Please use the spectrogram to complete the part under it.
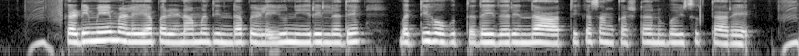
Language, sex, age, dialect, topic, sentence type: Kannada, female, 18-24, Mysore Kannada, agriculture, statement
